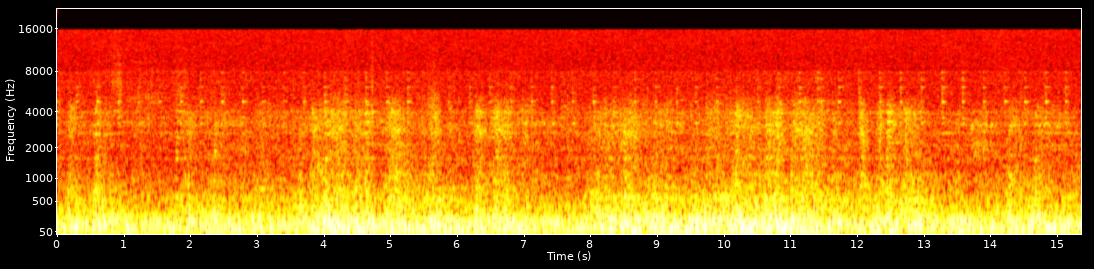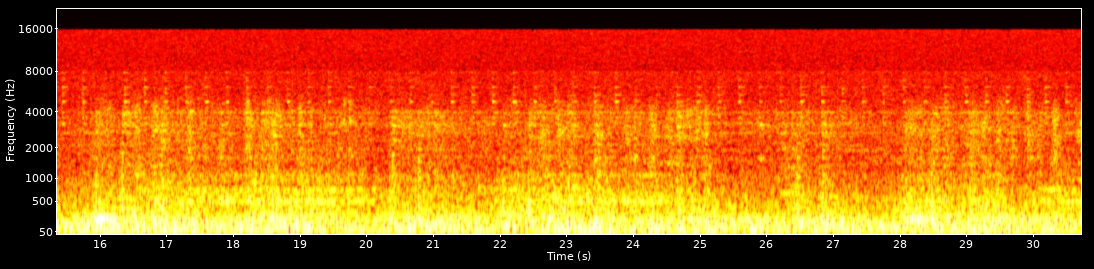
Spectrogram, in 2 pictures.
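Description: Long freight train of empty trash container cars rolling past a grade crossing, a steady rumble of wheels on rail with some clickety-clack, heard from inside a car. Faint steady tones come in during the second half.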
